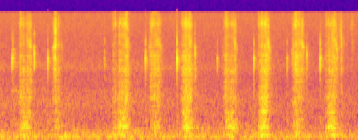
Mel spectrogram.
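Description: A red-handled metal stylus scratches and hatches lines into the black coating of a flat, thin copper-foil scratch-art board. A steady series of short, dry rasping strokes with a bright, scratchy edge is heard, each stroke fading quickly over a soft low rumble.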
